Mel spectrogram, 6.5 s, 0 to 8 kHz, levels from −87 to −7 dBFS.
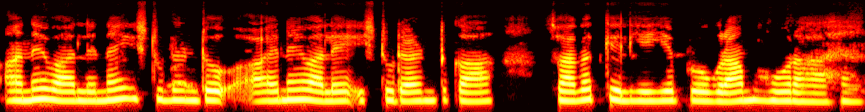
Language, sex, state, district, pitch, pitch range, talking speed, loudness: Hindi, female, Uttarakhand, Uttarkashi, 210 Hz, 205-220 Hz, 150 wpm, -17 LUFS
